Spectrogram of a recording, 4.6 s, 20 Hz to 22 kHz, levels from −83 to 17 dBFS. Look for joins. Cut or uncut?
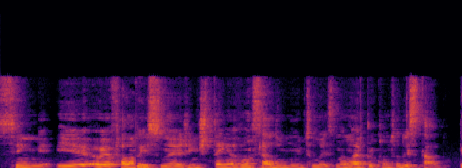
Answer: cut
